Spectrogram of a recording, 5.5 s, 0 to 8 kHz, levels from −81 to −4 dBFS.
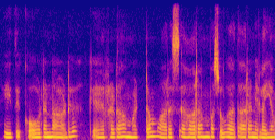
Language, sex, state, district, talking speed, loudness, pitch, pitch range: Tamil, female, Tamil Nadu, Nilgiris, 85 wpm, -14 LUFS, 215 Hz, 205-220 Hz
